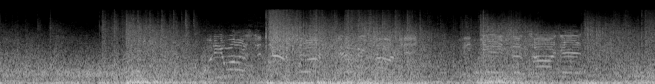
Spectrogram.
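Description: Explosions boom and crackle in bursts.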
